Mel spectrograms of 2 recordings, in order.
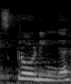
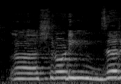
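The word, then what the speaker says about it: Schrödinger: Irwin स्क्रोडिंगर। हर किसी की pronunciation अलग अलग होते, कोई इसको श्रोडिंगर भी बोलता है, तो what ever you called that doesn't matter, I will call it स्क्रोडिंगर।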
